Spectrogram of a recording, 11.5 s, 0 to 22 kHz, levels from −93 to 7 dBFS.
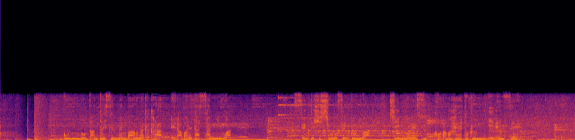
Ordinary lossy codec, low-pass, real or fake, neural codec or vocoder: Opus, 64 kbps; 7.2 kHz; real; none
